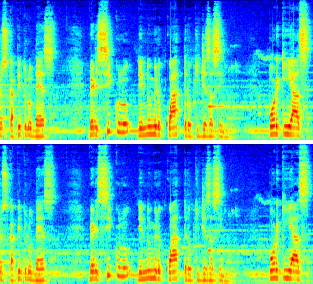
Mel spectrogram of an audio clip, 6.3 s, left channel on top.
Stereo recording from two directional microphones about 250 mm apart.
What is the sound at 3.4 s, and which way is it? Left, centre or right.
Speech, centre.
